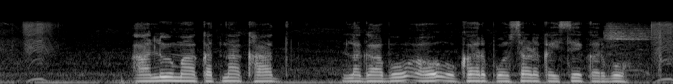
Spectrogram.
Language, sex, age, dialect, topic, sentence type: Chhattisgarhi, male, 18-24, Northern/Bhandar, agriculture, question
